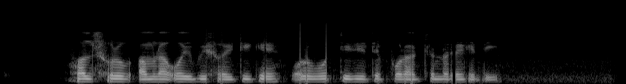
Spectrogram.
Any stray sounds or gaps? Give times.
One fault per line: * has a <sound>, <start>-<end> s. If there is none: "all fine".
all fine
